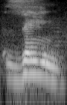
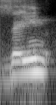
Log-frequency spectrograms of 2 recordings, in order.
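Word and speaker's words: زاي: It's basically they are Sin, Sad, and Zain. Okay, the letter Zain, which in Urdu we pronounce it as Za, Za. Okay, but the actual name of the letter is Zain or Zay.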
